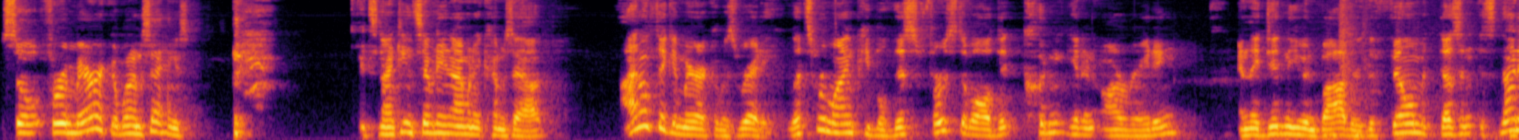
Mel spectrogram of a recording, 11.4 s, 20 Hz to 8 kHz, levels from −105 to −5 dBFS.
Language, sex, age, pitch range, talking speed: English, male, 40-59, 120-160 Hz, 220 wpm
